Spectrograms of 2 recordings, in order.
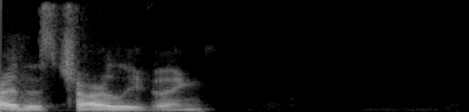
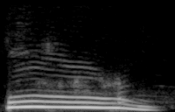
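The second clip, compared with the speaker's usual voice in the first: high cheering whoop; 6 dB louder than usual. Real, not acted. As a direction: whoop loudly for the guest. Cheering guest's return.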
